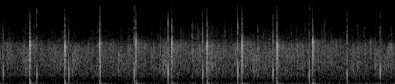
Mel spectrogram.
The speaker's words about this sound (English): How many of you can give the Lord a loud hand clap?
